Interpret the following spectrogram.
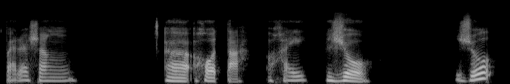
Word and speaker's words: yo: Jo as in yes.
